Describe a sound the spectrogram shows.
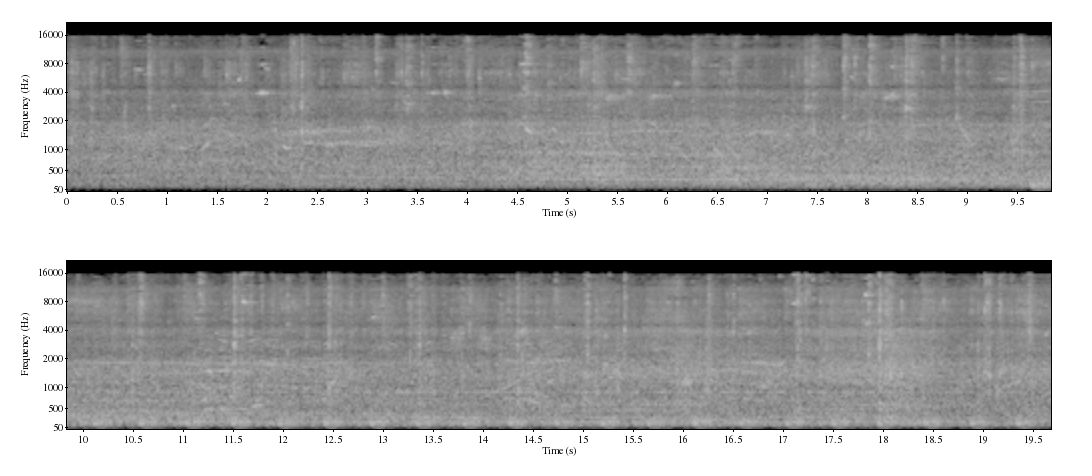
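Mechanical toy ponies clatter and thump as children ride across a hard floor.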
